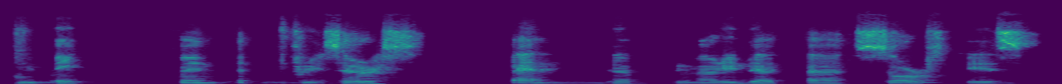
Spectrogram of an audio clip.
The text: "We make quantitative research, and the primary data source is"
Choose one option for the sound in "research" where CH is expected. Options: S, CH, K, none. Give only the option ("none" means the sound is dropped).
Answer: S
